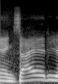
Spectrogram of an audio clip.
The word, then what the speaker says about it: AXTY: I MEAN, A X T Y, is that supposed to be anxiety or how would you pronounce that? Exactly, yeah. Um, when we started, we were called anxiety, but no one could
